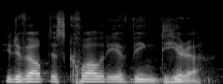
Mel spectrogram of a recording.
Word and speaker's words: Dhira: It's spelled D-H-I-R-A, Dhira. You pronounce the H, T, like that.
